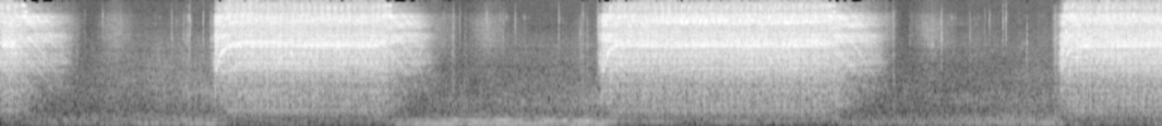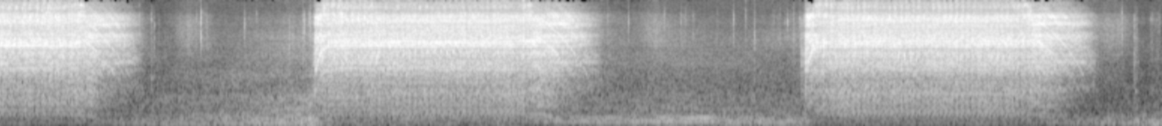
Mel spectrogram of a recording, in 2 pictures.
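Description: Electric drill with a carbide-tipped bit boring into very hard quartz in short bursts of about three seconds, five times over. The motor starts sharply and winds down at the end of each burst, with pauses between in which the bit is cooled in water to keep it from overheating.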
